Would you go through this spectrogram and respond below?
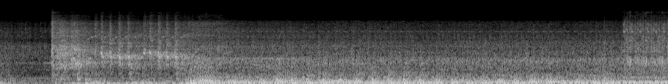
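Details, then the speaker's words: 3rd-gen diesel with new BD Diesel 90 hp injectors, rough overfueling idle: heavy, uneven clatter with a low, lumpy beat. Heat gun on the exhaust ports read about 40–60 °C and couldn't pinpoint one injector. "I believe the one that's overfueling should actually be cooler because it's not going to be combusting properly."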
